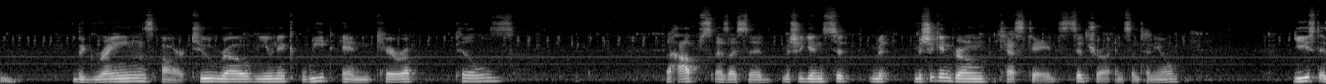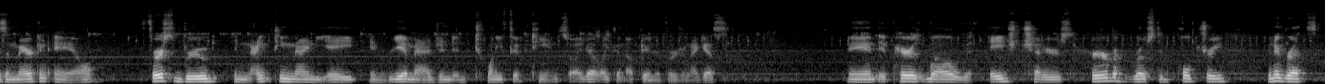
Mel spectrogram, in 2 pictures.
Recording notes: There is a slight buzzing noise coming from the computer fan throughout the episode.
